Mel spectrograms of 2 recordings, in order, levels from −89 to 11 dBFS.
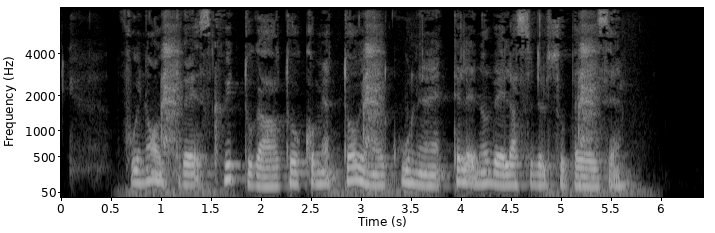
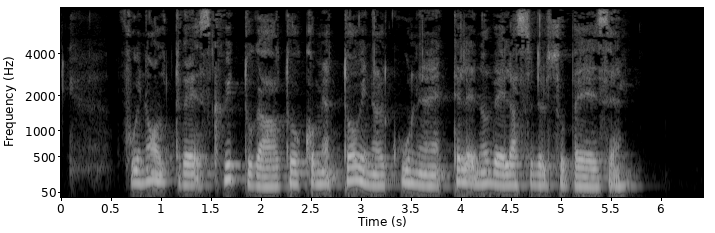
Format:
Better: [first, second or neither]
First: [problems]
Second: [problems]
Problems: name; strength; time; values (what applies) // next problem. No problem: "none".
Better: second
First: background sound (Breathing); 11 dB below the speech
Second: none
